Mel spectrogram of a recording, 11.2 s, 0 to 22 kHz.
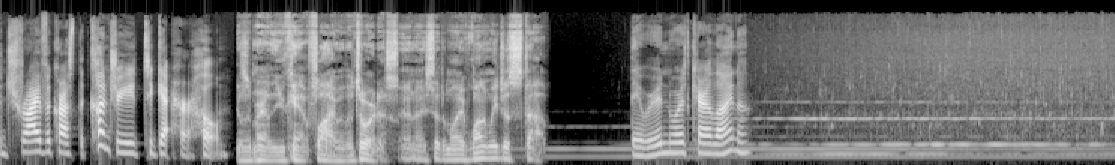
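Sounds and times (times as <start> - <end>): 
speech: 0.0 - 5.6, 6.3 - 7.6
water running and trickling through a feed trough: 6.8 - 11.1.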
